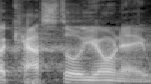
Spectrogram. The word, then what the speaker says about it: Castiglione: So this actually is a Castiglione, which is how you say my name in Italian.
